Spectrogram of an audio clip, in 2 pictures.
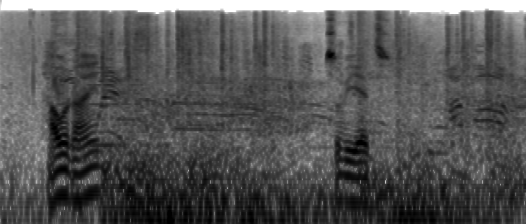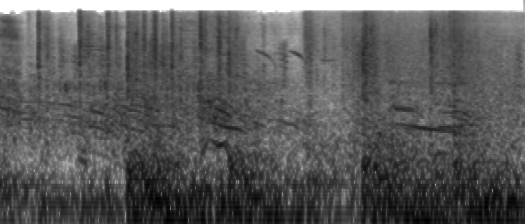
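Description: Muskets fire in a crackling volley.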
